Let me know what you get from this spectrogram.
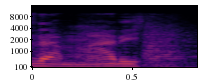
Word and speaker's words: Damaris: Porque no tiene acento en la I, ¿verdad? Es Damaris.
